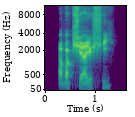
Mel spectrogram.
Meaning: present active imperfective participle of обобща́ть (obobščátʹ)
- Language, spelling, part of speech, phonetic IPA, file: Russian, обобщающий, verb, [ɐbɐpˈɕːæjʉɕːɪj], Ru-обобщающий.ogg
